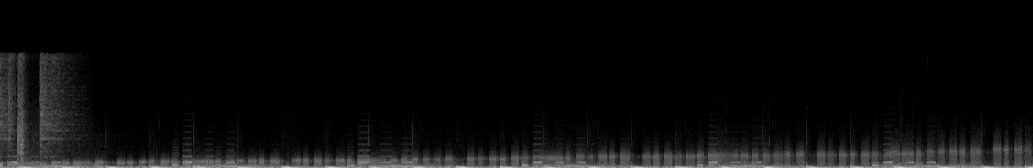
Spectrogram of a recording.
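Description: Techno track: a steady kick drum a little over two beats a second under a repeating synth riff. The high percussion drops out about a second in, leaving kick and riff, and higher sound slowly creeps back in near the end.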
